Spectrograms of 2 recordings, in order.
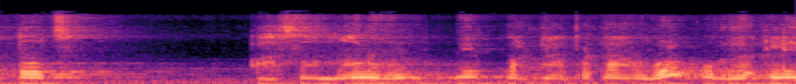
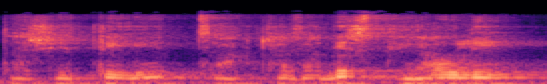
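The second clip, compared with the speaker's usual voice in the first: plain reading voice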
